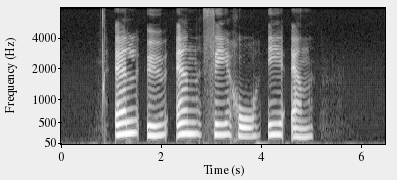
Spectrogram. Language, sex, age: Swedish, female, 35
